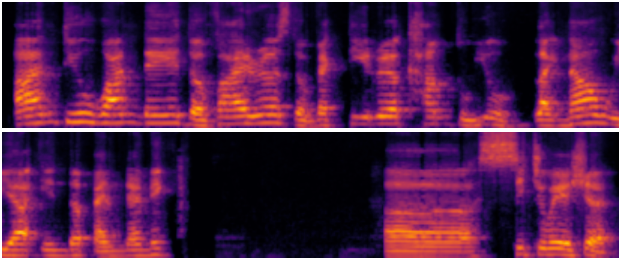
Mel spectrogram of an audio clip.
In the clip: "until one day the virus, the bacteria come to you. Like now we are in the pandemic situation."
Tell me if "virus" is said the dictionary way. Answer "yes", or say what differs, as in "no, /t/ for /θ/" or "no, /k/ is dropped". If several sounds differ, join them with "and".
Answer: yes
